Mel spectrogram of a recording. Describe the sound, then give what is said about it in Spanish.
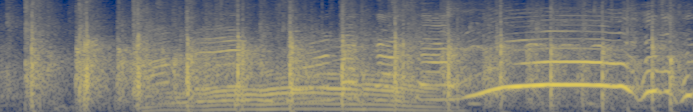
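Applause of quick, steady handclaps that runs the whole time, with a voice calling out over it in a long tone that slides upward near the end. “Eso, Eso le merece aplausos reales.”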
